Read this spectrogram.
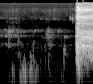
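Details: Adult man walking outdoors in Shioya, Kobe, Japan: a single loud, harsh cough burst after faint street noise; cough.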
